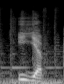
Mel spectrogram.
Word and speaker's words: hijab: por no usar su eh, eh, hija y hija Hijab. Ah, ¿cómo se pronuncia? El hijab, la. – La Bueno, la eso, eso, lo estaba pronunciando mal.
